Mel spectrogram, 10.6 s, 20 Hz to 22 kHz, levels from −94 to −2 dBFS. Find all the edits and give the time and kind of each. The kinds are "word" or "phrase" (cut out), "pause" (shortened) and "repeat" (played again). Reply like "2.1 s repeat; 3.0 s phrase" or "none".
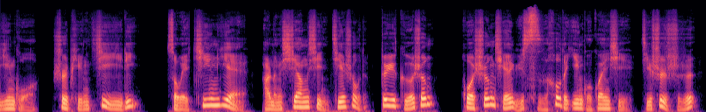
2.2 s pause; 5.6 s pause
